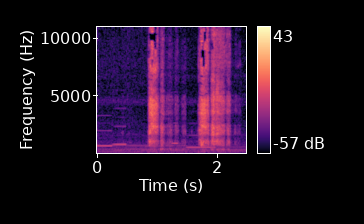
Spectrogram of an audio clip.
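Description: A young woman laughing in short, breathy gasps, once about a second in and again near the end, over faint background music.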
